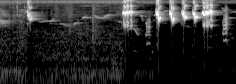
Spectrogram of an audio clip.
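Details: Oriental magpie-robin (kacer) boldly unloading its full repertoire of learned fill-in phrases with no tutor recording and no rival bird; soft thin whistles, then a burst of loud, sharp, buzzy notes repeated in quick succession.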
